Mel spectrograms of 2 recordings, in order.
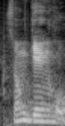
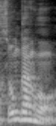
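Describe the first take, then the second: First: The name is said with an anglicized vowel. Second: The name is said with native Korean vowels. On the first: It sounds awkward to Korean listeners. The speaker calls it wrong. "뭔가 좀 그렇잖아요" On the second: It sounds respectful and sophisticated. The speaker calls it right. "뭔가 좀 있어 보이잖아요"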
